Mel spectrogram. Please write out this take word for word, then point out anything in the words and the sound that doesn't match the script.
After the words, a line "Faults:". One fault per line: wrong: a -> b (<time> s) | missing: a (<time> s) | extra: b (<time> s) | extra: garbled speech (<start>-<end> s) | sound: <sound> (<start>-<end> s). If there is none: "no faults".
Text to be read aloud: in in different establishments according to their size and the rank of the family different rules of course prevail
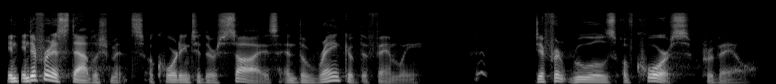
in in different establishments according to their size and the rank of the family different rules of course prevail
Faults:
sound: laugh (4.6-4.9 s)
